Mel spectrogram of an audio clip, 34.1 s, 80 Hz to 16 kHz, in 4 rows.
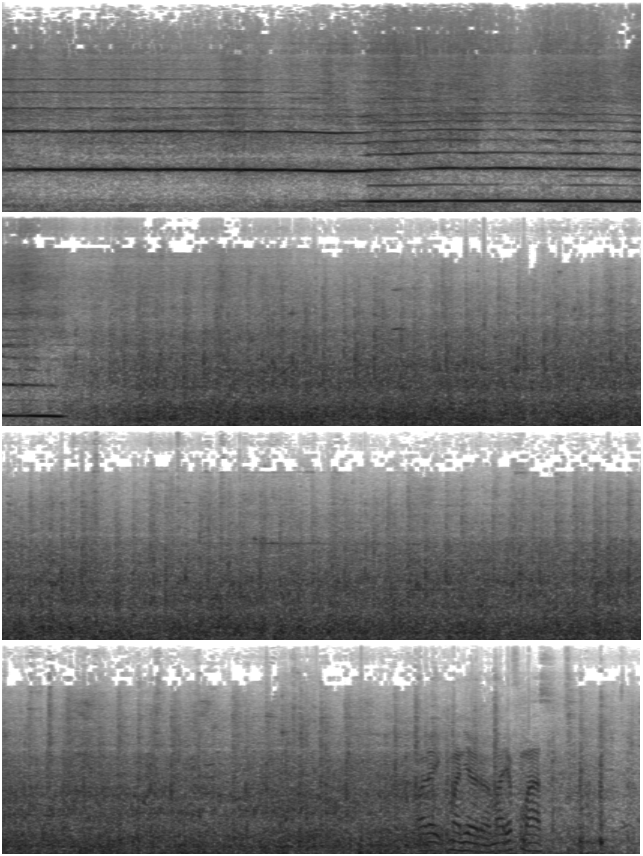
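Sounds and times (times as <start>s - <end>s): steam train whistle: 0.0s - 9.4s
train coaches rolling on rails: 0.0s - 34.0s.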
